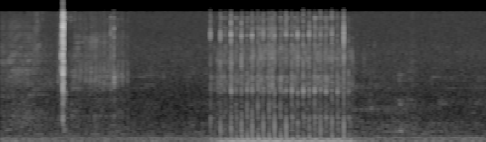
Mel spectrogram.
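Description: A baitcasting reel being cranked in a quick burst, giving a rapid even ticking for about a second and a half near the middle, after one sharp click about a second in.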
